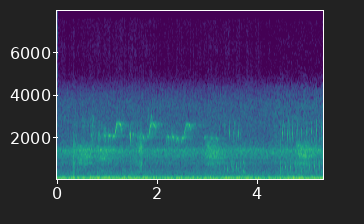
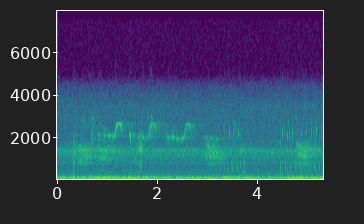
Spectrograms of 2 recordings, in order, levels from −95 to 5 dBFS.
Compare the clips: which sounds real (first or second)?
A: second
